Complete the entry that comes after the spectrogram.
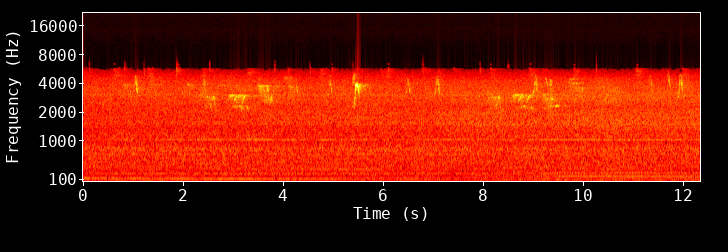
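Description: Small birds chirping sporadically, short high notes with a couple of brief call phrases, over a steady outdoor hiss and low hum. One short, much louder sound stands out about five and a half seconds in.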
